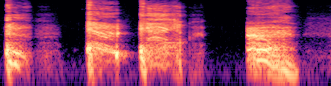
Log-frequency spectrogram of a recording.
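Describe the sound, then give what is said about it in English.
Four harsh coughs in a quick, uneven series, each a loud burst with a short raspy tail, separated by brief silences and with no talking. “I think I'm developing a cough.”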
